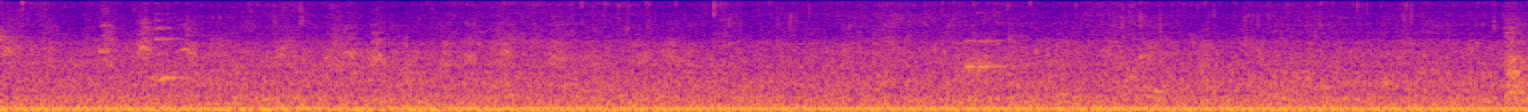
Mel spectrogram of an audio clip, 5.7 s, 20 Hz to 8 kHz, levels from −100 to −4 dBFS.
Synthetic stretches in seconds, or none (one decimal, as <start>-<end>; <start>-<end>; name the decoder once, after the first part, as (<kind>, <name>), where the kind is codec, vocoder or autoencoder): 0.8-2.5 (vocoder, Vocos)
